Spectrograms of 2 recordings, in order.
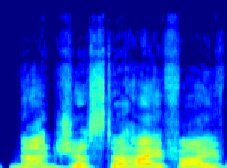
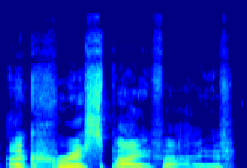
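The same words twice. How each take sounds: First: Said in the usual way. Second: Slow, with crisp drawn out and leaned on; a slow, relished crisp in crisp high five; stress on crisp. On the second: Shown as a demonstration. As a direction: savour the word crisp, slowly.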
